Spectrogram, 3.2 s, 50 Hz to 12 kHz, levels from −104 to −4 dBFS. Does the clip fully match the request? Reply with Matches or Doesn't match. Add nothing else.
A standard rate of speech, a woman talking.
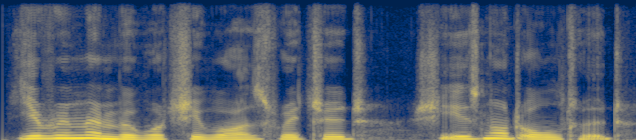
Matches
